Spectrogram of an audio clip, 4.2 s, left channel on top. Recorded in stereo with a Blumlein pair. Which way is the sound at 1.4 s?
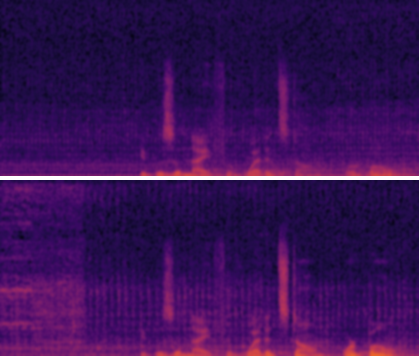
10° left.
